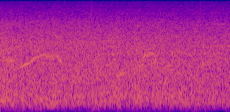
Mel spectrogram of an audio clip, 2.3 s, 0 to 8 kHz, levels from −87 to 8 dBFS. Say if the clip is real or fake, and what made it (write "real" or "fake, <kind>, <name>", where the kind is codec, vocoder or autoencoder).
real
